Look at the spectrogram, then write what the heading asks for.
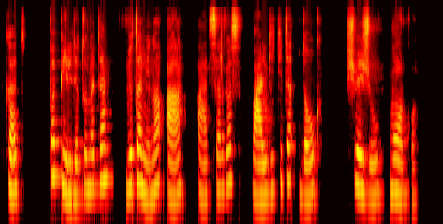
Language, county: Lithuanian, Panevėžys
